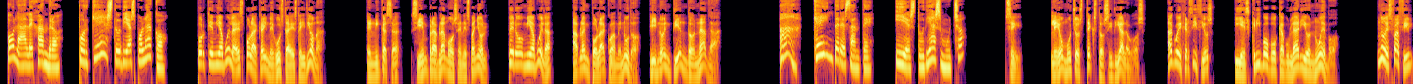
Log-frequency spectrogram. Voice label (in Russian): urok dialog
